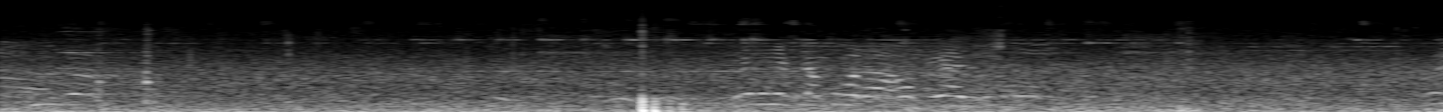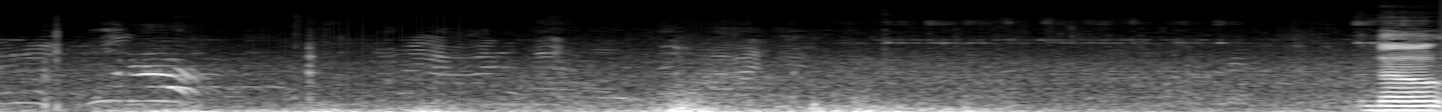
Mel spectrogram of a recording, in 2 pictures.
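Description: Football pitch ambience: players' distant shouts and calls, with a single ball-kick thump about three seconds in. From about halfway through, a louder low rumble comes in under the shouts.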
